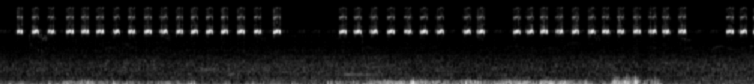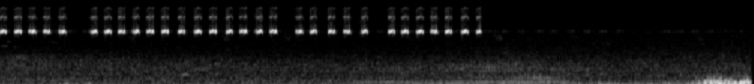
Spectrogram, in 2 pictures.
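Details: Steady chirping of a field cricket (Gryllus campestris), trains of evenly spaced pulsed chirps broken by short pauses, stopping near the end; soft low background hum and rumble.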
